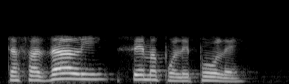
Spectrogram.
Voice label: slowly, swahili

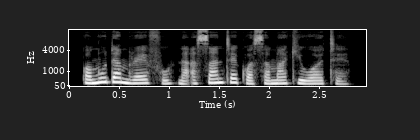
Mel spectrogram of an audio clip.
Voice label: so long swahili

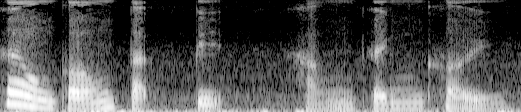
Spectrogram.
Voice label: hksar, cantonese

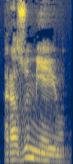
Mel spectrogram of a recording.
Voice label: understand, belarusian

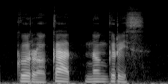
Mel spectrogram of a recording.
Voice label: how to say, Central Dusun

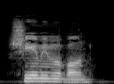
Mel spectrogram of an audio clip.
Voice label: goodbye, albanian

